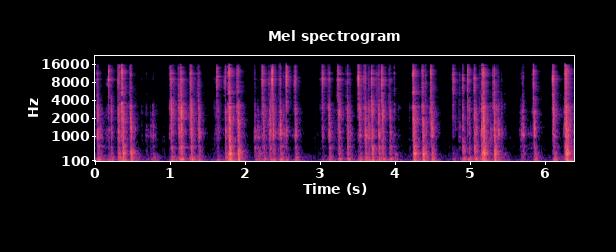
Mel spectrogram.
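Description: Continuous two-handed fingertip typing on a full-size pink AUKEY mechanical keyboard with plastic keycaps and clicky blue switches. Fast bursts of sharp, bright clicks with a low thock underneath come in clusters separated by short pauses.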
